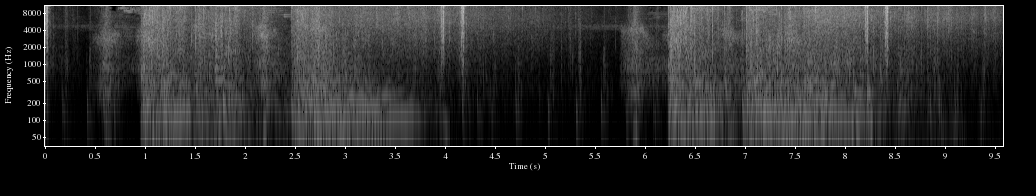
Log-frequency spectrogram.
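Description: A pickaxe chops into a tree trunk with sharp thuds.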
